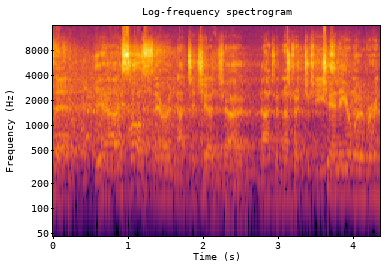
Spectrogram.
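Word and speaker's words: Sarah Natochenny: Yeah, I saw Sarah Nachacheni or whatever her name is. Natacheni? Is that how you say it? It's not your cheese. No, I'm teasing, guys. How do you say it for real? Natacheni. Natacheni.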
